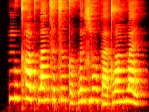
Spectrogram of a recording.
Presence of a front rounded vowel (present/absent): absent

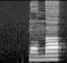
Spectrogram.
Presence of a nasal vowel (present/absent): present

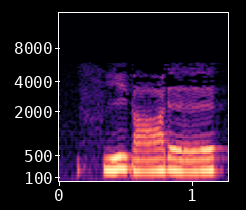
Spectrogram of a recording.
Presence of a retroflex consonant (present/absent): present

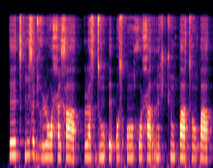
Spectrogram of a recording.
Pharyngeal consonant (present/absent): present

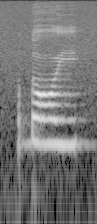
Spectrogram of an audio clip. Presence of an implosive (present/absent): present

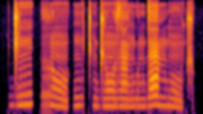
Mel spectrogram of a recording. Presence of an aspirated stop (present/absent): absent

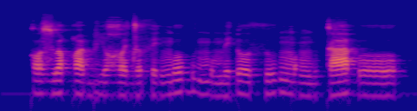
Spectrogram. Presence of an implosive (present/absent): present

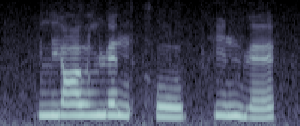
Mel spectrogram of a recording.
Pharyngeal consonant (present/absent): absent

